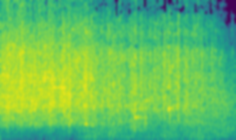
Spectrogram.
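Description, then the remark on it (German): A truck that has driven into the scrap hall of a scrapyard dumps its load of scrap metal: a steady, dense cascade of metallic clattering and clinking, loud and bright with a rumbling undertone, going on without pause. “Ein Lastwagen fährt gerade in die Halle und leert seine Ladung aus.”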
